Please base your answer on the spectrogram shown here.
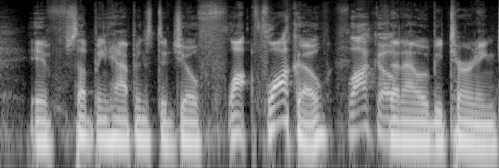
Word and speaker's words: Flacco: So if something happens to Joe Flacco, then I would be turning to Ryan Tannehill. I think you're using the Baltimore pronunciation when you say that, right? Yes, it's like a flock of ravens.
